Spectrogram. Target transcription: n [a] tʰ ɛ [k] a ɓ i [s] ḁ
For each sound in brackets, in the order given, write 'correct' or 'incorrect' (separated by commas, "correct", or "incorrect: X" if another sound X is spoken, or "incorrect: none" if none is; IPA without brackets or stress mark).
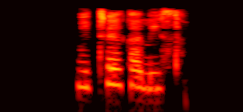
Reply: incorrect: i, correct, correct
